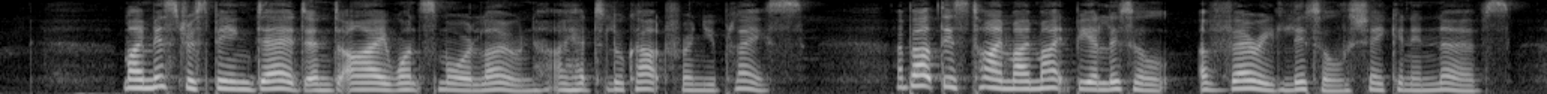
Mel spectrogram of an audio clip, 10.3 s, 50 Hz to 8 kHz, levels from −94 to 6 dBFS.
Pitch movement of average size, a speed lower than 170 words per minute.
No: average, 3.7 semitones; average, 175 wpm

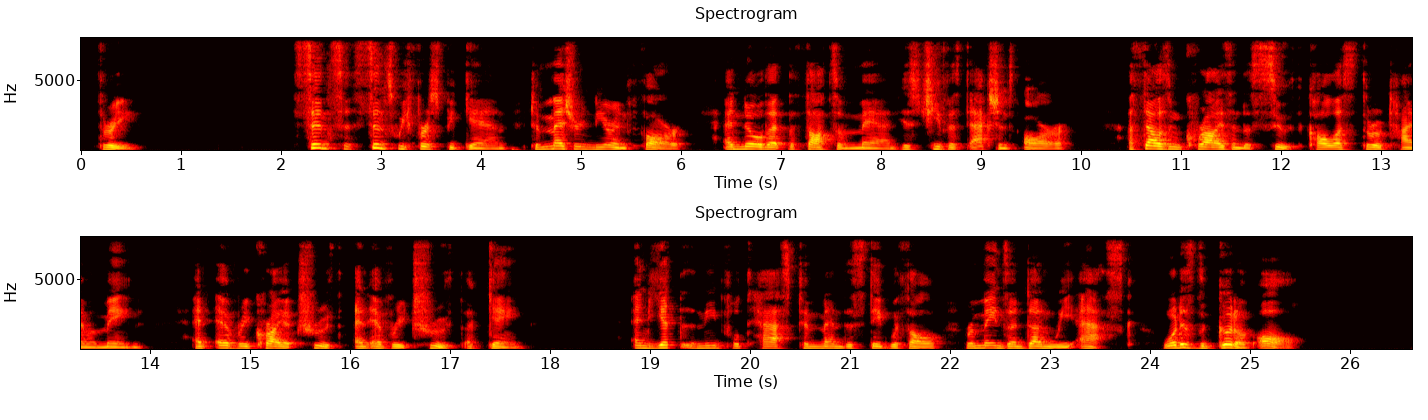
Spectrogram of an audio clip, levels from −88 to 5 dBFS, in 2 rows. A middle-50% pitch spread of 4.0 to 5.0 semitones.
Yes: average, 4.5 semitones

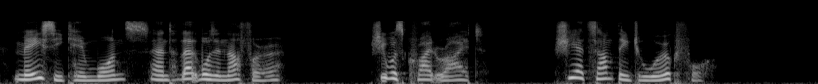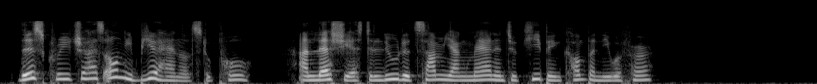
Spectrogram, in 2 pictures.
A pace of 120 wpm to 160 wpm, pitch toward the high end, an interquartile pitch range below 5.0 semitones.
Yes: average, 145 wpm; high, 210 Hz; average, 3.6 semitones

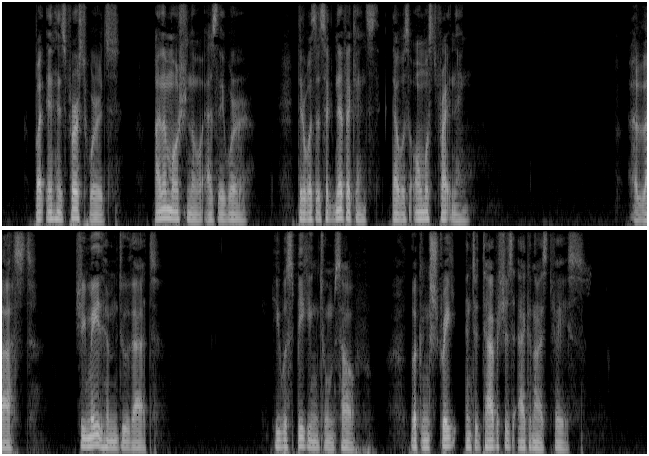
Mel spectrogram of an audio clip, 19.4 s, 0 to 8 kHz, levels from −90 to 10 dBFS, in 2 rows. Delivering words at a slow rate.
Yes: slow, 110 wpm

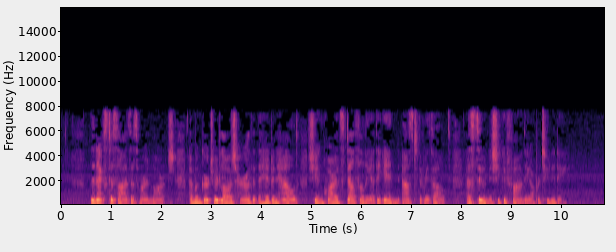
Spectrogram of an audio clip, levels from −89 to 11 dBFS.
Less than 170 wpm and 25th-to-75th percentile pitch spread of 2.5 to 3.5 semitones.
No: average, 180 wpm; average, 2.8 semitones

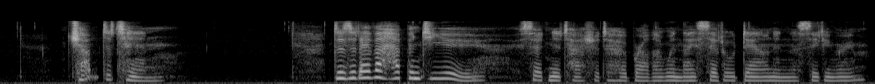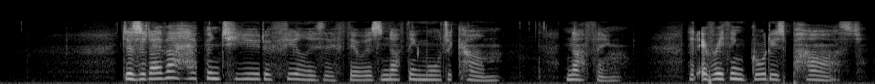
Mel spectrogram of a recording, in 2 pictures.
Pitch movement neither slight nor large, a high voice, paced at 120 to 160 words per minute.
No: wide, 5.9 semitones; high, 215 Hz; average, 145 wpm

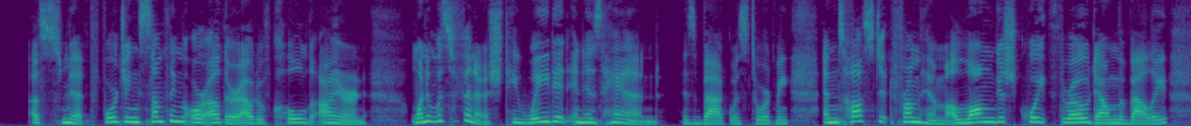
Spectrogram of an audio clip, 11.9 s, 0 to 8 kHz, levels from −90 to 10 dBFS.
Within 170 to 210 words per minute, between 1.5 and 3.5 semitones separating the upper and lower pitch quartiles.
No: average, 185 wpm; average, 4.8 semitones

